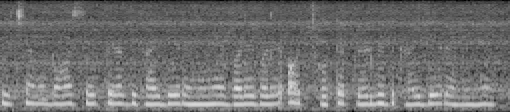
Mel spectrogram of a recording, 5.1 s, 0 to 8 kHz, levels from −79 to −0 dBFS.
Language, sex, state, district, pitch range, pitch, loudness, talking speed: Hindi, female, Uttar Pradesh, Lucknow, 220-235 Hz, 225 Hz, -18 LUFS, 225 wpm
